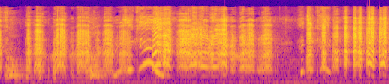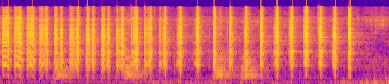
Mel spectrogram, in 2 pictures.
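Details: Misha, a male Moluccan cockatoo (Cacatua moluccensis) at home, laughs loudly at children passing the house: squawky whoops then quick 'ha-ha' bursts, four or five a second, mimicked laughter trying to get them to say hi.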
